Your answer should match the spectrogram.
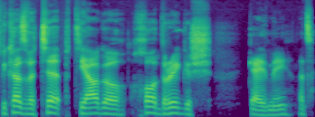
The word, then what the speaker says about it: Tiago Rodrigues: My irons are being a lot better, and it's because of a tip Tiago Rodrigues gave me.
